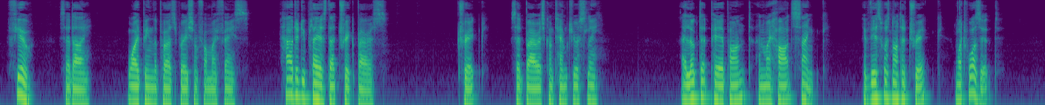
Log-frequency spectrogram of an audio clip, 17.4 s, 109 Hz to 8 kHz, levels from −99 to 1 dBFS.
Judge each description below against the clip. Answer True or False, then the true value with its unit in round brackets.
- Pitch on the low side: True (120 Hz)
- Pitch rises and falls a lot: False (4.1 semitones)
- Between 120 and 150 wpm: True (140 wpm)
